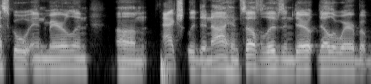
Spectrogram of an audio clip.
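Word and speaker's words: Dani: coach it is pronounced deny i was saying danny here in my my redneck you know georgia uh accent here but it's not danny it's deny dennis sutton and we're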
